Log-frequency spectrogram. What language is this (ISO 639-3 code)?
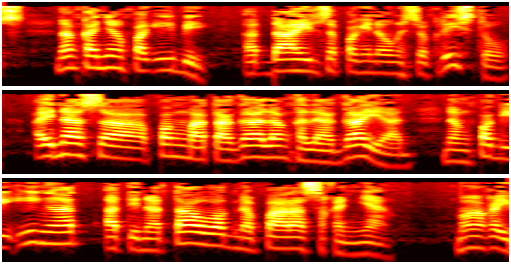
fil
